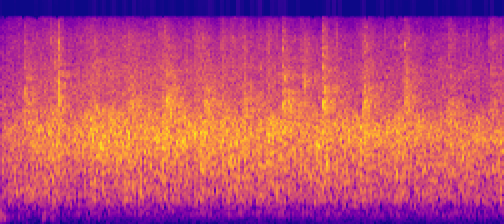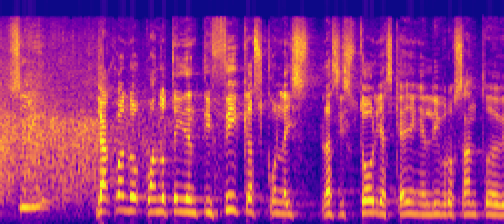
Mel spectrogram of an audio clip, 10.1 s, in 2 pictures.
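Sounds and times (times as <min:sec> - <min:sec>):
large crowd clapping in praise: 0:00.0 - 0:07.1
speech: 0:05.2 - 0:10.0.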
